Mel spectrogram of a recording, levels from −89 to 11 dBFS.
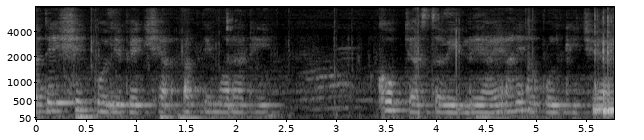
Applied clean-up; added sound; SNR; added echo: none; Scissors; 1 dB; reverberation time 0.3 s.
